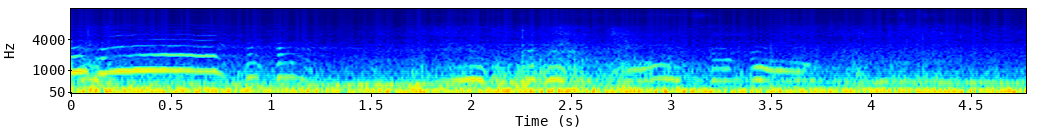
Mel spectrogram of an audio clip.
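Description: A woman screams with delight close by.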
